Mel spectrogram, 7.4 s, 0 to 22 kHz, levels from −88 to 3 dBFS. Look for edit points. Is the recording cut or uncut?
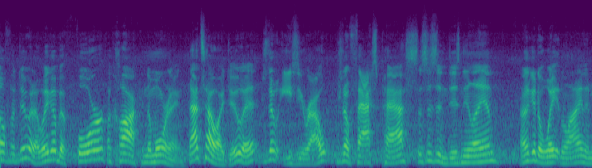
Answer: cut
